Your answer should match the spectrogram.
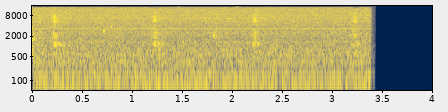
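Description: Faint ticking about once a second over low room noise, cutting off suddenly to silence near the end.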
